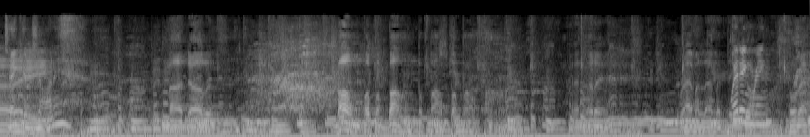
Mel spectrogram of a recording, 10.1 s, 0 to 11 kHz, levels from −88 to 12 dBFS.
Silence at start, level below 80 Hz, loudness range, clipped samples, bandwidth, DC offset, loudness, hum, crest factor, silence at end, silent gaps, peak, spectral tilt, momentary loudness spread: 0 s; -40 dBFS; 4 LU; under 0.1%; 8 kHz; 2%; -27 LUFS; none; 16 dB; 0 s; none; -10 dBFS; -6 dB/octave; 9 LU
